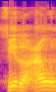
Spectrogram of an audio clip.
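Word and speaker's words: فرعون: disini Mad Jaiz munfasil Firaun Arok nya ini tipis karena sebelumnya ada kasrah Firaun a warm alaih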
